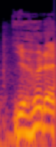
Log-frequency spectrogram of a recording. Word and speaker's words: Yehuda: So Yehuda is Y-E-H-U-D-A, as if my first name. Stern is S-T-E-R-N, Rabbi Yehuda Stern.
